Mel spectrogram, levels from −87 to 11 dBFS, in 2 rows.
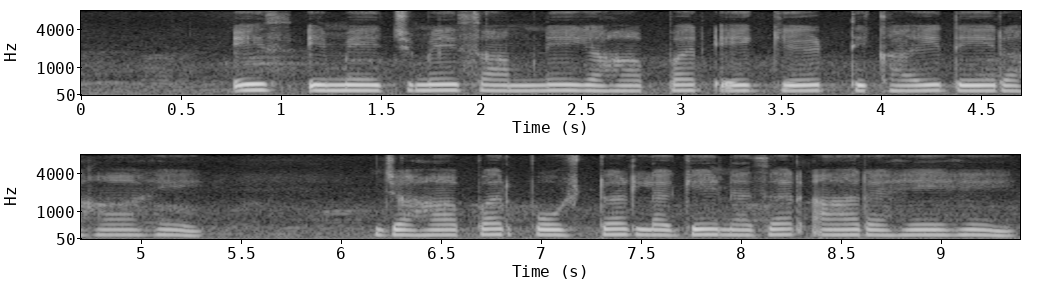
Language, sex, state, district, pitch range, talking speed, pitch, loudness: Hindi, male, Rajasthan, Jaipur, 180-195 Hz, 125 wpm, 185 Hz, -16 LUFS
